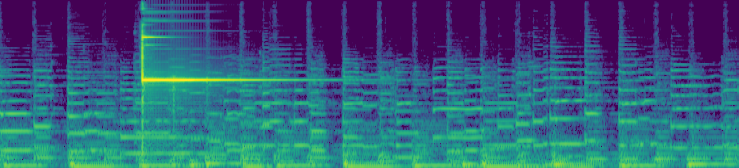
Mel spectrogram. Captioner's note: bell rings; playful orchestral music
